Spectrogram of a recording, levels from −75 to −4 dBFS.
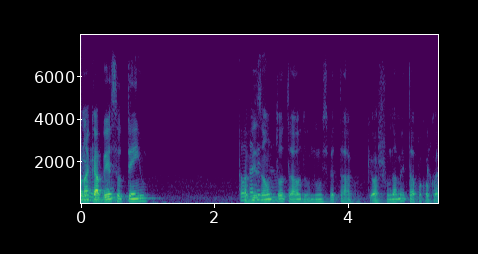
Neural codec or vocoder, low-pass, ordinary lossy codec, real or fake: none; 7.2 kHz; Opus, 24 kbps; real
